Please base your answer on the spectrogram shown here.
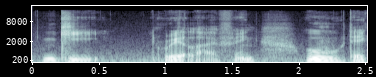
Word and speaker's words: give: to give but again this is usually pronounced ghee real life thing oh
